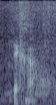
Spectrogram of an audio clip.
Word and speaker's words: Teja: T-E-J-A. – Teja. – Sí, en alemán sería Teja.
